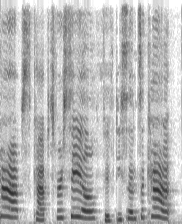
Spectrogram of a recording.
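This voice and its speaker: In a put-on, squeaky character voice, a woman speaks fairly slowly at an extremely high pitch. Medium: read story.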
